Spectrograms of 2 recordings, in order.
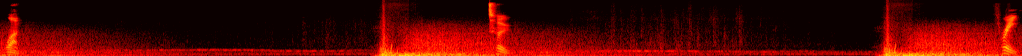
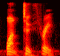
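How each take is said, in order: First: The counts are spaced out slowly. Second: The counts come quickly one after another. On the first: The speaker calls it wrong. "not like that" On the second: The speaker calls it right. "all after each other"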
